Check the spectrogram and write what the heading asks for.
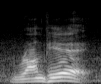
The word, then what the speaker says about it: Ranvier: the node of and do not do the american thing and say a word that rhymes with reindeer that's a la francaise see my french reference before if i was dr bassan here i would have no problem with the pronunciation but how would you pronounce that r word a la francais ranvier so this is a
